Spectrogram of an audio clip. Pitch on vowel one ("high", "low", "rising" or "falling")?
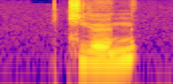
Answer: rising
